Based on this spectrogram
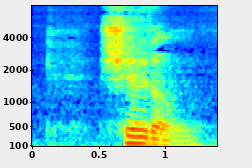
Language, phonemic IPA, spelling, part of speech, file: German, /ˈʃɪldɐn/, schildern, verb, De-schildern.ogg
- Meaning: 1. to depict (with words), to narrate, tell vividly 2. to depict (by illustration), to paint, draw 3. to be in full feather and have a characteristic spot on the breast 4. to stand guard, to patrol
